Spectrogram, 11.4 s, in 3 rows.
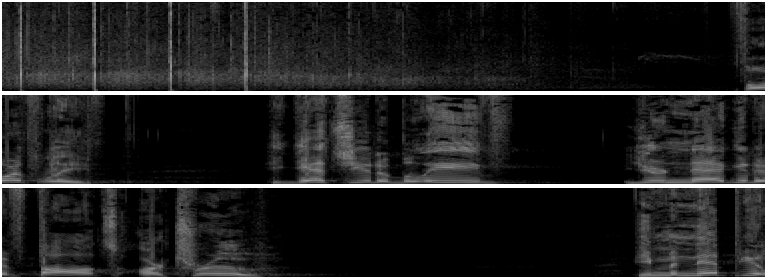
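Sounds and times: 
audience clapping: 0.0s - 3.2s
speech: 3.7s - 4.4s, 5.2s - 9.0s, 10.8s - 11.4s.

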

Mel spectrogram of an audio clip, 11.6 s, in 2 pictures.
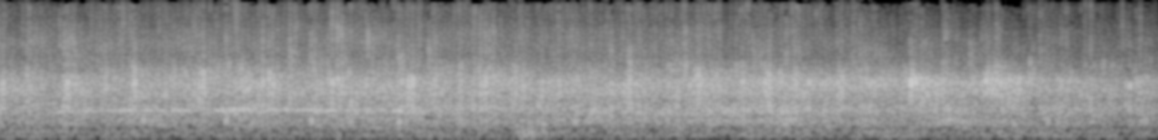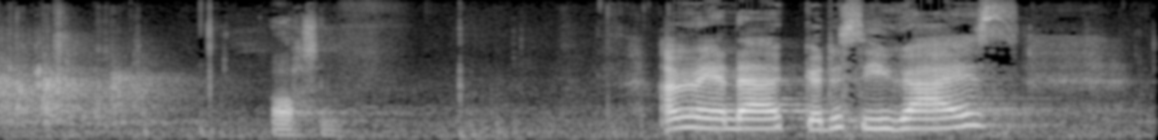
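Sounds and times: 
audience applause: 0.0s - 6.7s
speech: 7.2s - 7.6s, 9.1s - 10.8s.

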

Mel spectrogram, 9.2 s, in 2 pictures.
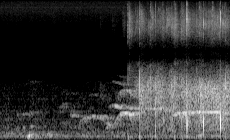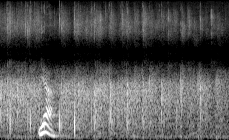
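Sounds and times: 
audience clapping: 2.2s - 9.1s
speech: 5.4s - 5.8s.

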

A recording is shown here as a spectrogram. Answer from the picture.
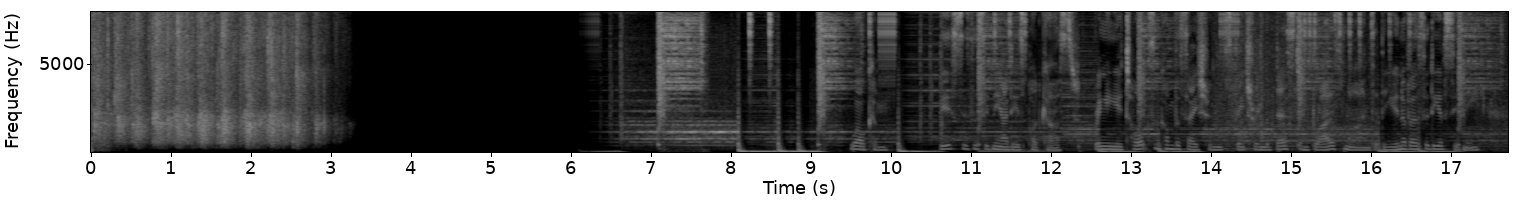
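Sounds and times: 
audience applause after a talk at the University of Sydney: 0.0s - 3.2s
music: 6.1s - 17.7s
speech: 9.5s - 17.6s.

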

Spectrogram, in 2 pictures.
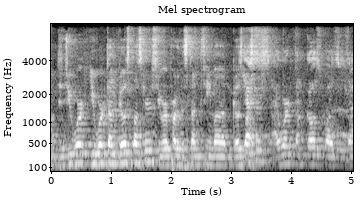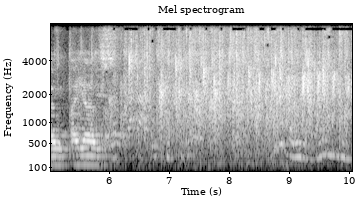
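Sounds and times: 
speech: 0.1s - 6.3s
crowd applause: 5.7s - 10.0s.

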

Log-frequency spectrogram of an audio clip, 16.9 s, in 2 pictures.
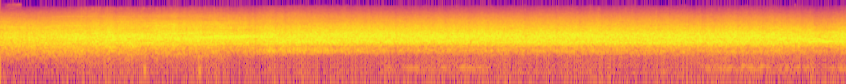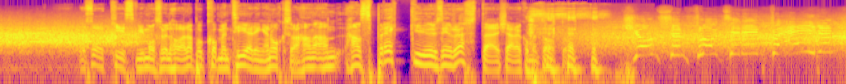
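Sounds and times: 
stadium crowd cheering a goal: 0.0s - 10.2s, 13.8s - 16.9s
speech: 9.4s - 16.9s
laughter: 13.7s - 16.9s.

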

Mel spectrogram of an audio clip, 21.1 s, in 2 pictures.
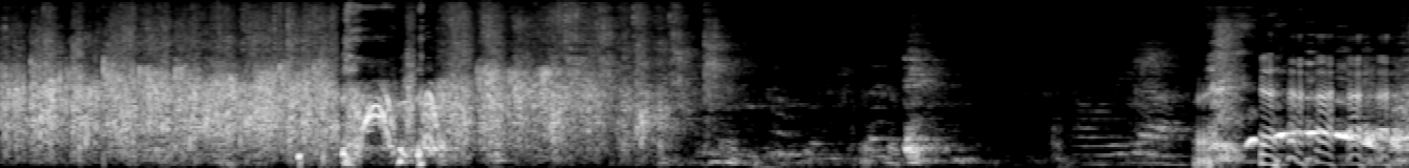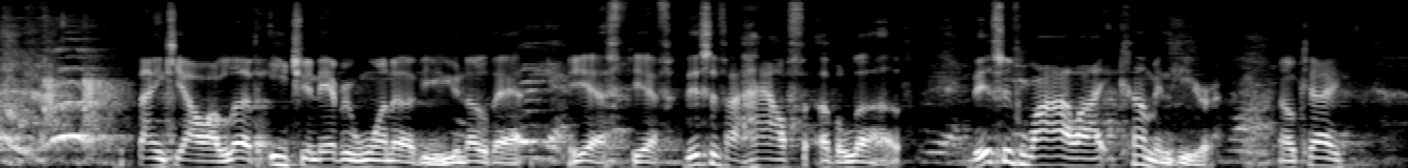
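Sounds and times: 
congregation clapping to welcome a speaker to the pulpit: 0.0s - 5.8s, 10.5s - 11.6s
people chuckling: 2.1s - 3.8s, 5.2s - 7.5s, 8.8s - 11.6s
speech: 11.6s - 21.0s.

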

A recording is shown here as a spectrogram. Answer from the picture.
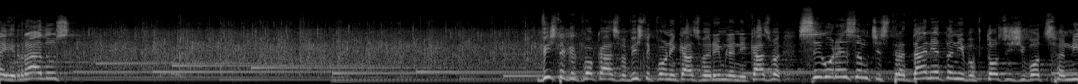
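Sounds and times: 
speech: 0.0s - 1.0s, 3.3s - 3.6s, 5.4s - 10.7s
audience applauding: 0.0s - 6.4s.

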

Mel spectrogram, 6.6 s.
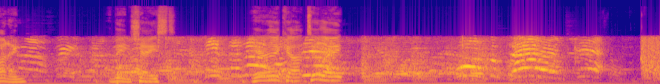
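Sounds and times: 
speech: 0.0s - 0.5s, 1.1s - 1.9s, 2.5s - 3.6s
people shouting: 0.0s - 6.2s
guns fired into the air as a party breaks up: 6.4s - 6.6s.

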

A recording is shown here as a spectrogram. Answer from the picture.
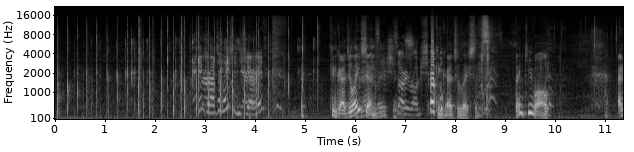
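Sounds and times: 
small group clapping: 0.0s - 5.4s
speech: 2.9s - 10.0s.

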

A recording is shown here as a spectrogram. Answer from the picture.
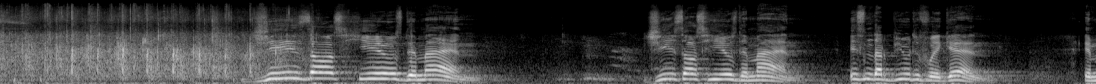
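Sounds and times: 
people clapping: 0.0s - 3.4s
speech: 2.6s - 4.9s, 6.5s - 10.0s.

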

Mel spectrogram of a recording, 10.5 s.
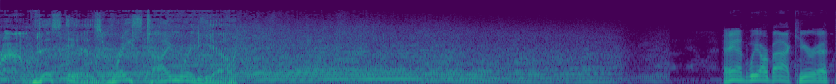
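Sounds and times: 
race cars roaring around Peterborough Speedway: 0.0s - 8.4s
speech: 0.6s - 3.1s, 9.0s - 10.4s.

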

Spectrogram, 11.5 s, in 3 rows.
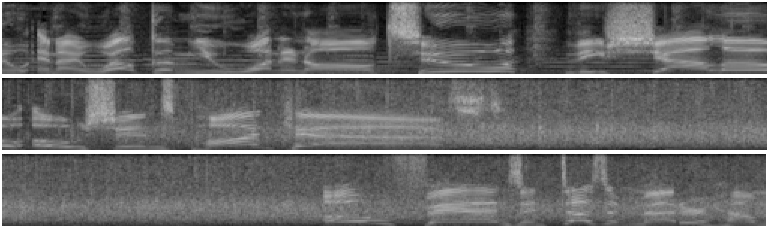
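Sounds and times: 
speech: 0.1s - 6.6s, 9.3s - 11.4s
audience applause: 4.0s - 11.4s.

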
